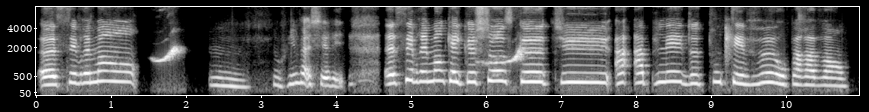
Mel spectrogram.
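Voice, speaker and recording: A French woman with a high voice hosts a live-streamed card reading and chats as she goes. She talks at an unhurried pace, laughs often, and reads the viewers' messages aloud. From Normandy, France. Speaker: tarot reader hosting a live stream.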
